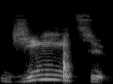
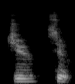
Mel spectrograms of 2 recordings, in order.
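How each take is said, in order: First: The first vowel is a clear 'i' sound. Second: The first vowel is a devoiced 'u' sound. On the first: The speaker calls it wrong. "people mispronounce jutsu" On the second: The speaker calls it right. "we devoice both the U's"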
